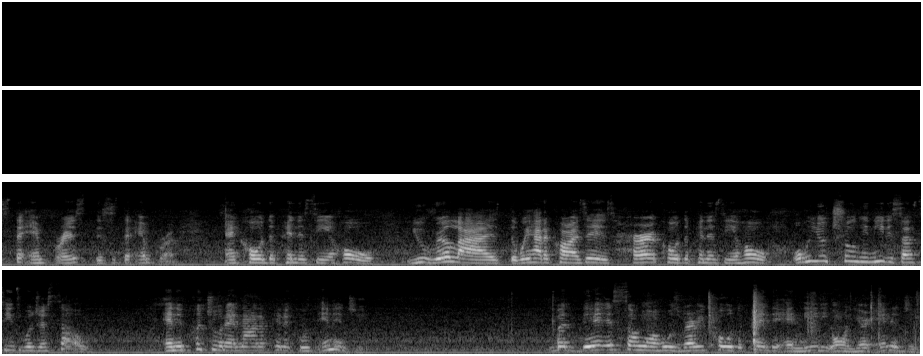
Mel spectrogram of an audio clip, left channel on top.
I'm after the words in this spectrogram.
is the Empress, this is the Emperor, and codependency and whole. You realize the way how the cards is, her, codependency and whole. All you truly needed, some seeds, was yourself, and it put you in that Nine of Pentacles energy. But there is someone who's very codependent and needy on your energy,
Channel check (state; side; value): silent; left; digital silence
